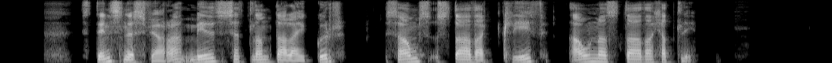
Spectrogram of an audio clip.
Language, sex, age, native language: Icelandic, male, 20-29, Icelandic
